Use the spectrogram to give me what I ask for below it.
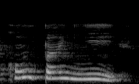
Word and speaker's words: compagnie: Ou também na pronúncia da palavra compagnie.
